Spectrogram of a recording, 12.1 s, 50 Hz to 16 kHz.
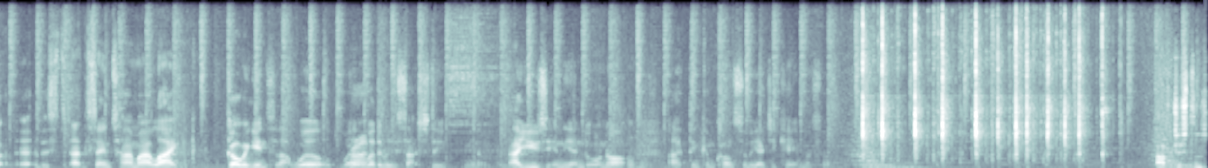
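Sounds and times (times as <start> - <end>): typewriter keys clacking: 8.7 - 11.4.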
